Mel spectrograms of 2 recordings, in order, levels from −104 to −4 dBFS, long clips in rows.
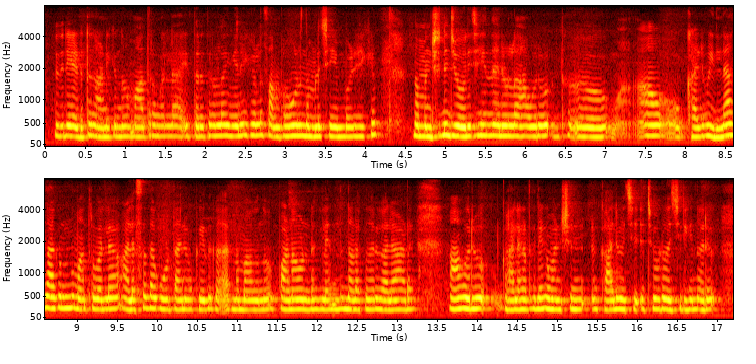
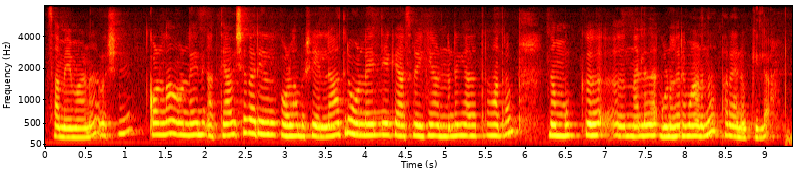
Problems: low volume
